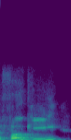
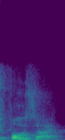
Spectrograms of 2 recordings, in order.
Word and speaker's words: foci: it you know so if i was up here teaching and i said the folkie it's it's foci all right so with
